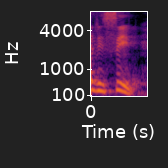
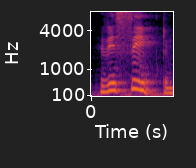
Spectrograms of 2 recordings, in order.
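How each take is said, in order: First: रिसीट with a long ee and silent p, ri-seet; रिसीट said as ri-seet, no p sound; steno reading. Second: रिसिप्ट with the p sounded, ri-sipt; रिसिप्ट read as the letters give it, p included; spelled-out reading. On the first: Teacher gives students the steno reading without the p. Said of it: "इसको रिसीट पढ़ते हैं". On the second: Teacher reads the word with the p before correcting it. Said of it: "steno की language में रिसिप्ट नहीं पढ़ते हैं". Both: Shown as a demonstration.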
